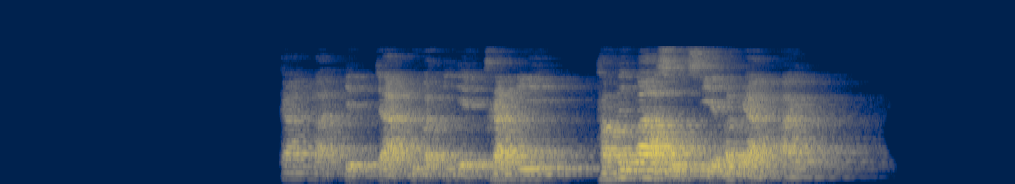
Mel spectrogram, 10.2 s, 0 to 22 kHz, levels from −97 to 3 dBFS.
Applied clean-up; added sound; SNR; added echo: none; none; none; reverberation time 1.2 s.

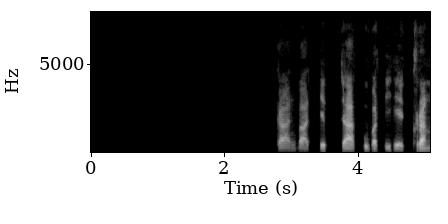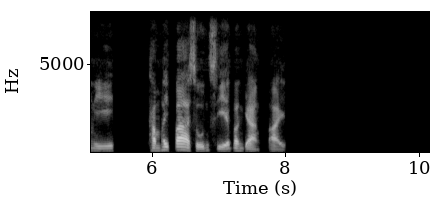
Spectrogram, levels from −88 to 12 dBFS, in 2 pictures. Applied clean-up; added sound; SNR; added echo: none; none; none; none.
